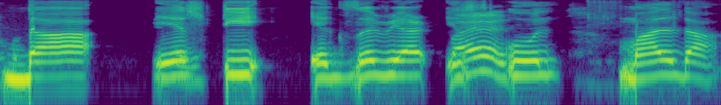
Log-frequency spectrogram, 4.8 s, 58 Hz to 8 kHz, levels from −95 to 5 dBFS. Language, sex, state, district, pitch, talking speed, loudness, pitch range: Bengali, male, West Bengal, Malda, 220 Hz, 60 wpm, -12 LUFS, 205-230 Hz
